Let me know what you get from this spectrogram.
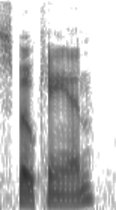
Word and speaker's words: Spokane: So Spokane is what Spokane.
